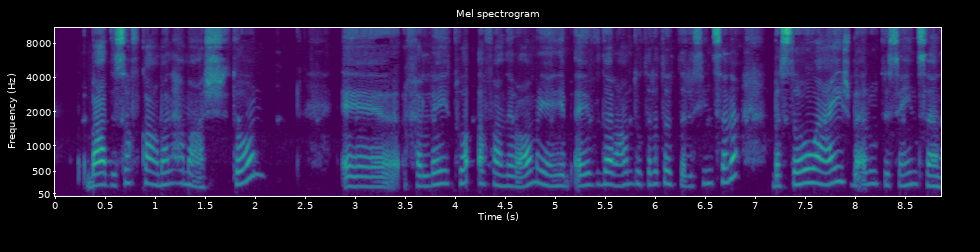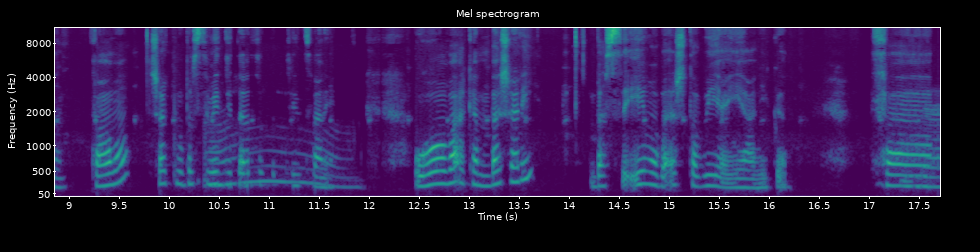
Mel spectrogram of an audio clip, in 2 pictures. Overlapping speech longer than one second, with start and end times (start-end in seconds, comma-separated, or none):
10.4-11.7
